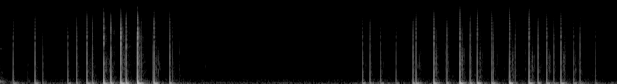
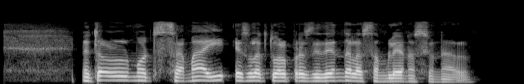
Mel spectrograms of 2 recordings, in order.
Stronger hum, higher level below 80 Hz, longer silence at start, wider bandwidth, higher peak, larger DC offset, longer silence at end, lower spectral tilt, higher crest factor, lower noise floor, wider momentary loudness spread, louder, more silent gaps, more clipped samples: neither; first, -38 dBFS vs -58 dBFS; about the same, 0 s vs 0.05 s; first, 16 kHz vs 7.8 kHz; about the same, 0 dBFS vs 0 dBFS; neither; second, 0.2 s vs 0.5 s; second, -4 dB/octave vs -5.5 dB/octave; first, 36 dB vs 14 dB; first, -63 dBFS vs -35 dBFS; first, 21 LU vs 18 LU; second, -36 LUFS vs -14 LUFS; neither; neither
